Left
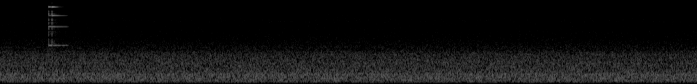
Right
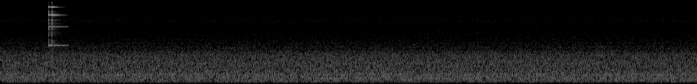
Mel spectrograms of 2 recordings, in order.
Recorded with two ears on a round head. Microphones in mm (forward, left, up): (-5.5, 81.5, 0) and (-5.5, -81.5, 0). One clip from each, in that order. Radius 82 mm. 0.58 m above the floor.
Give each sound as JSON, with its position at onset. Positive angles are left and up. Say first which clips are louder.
{"t": 0.5, "sound": "a bicycle bell", "louder": "right 7 dB", "side_deg": -30}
